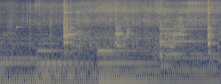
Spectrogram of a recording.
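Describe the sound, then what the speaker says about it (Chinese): Dried chilies crackle and sizzle in hot oil in a wok with ginger and garlic, a dense steady frying hiss close up, broken by scraping stirs of a spatula, with no talking. "干辣椒也要下锅爆香啊"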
